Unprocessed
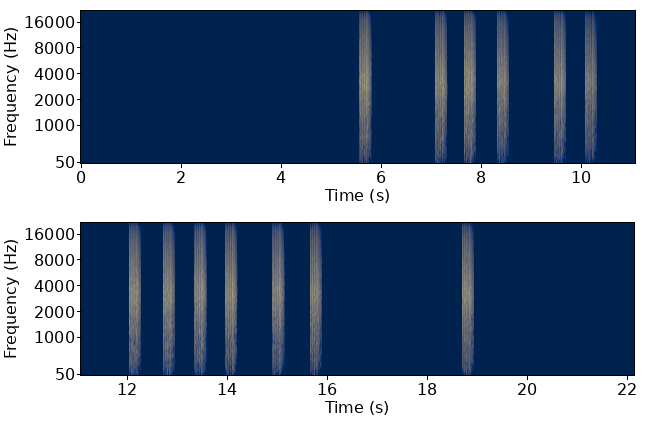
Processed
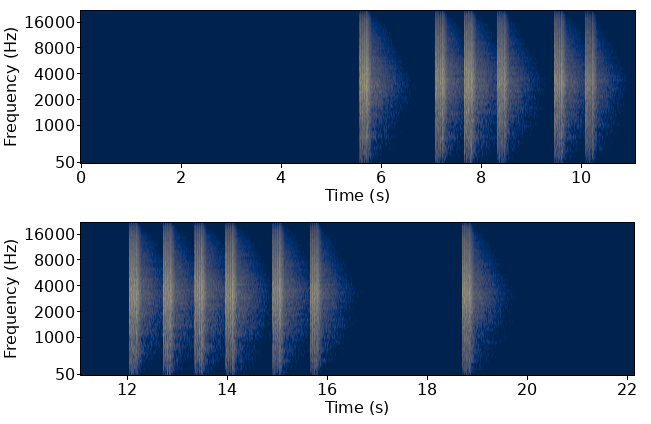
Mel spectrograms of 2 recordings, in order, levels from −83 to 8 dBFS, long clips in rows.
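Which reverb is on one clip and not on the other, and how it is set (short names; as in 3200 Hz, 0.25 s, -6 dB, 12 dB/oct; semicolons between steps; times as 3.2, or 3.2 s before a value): plate-style reverb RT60 1.8 s, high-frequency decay 0.85×, DRR 16.5 dB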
